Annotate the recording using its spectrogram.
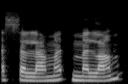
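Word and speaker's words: selamat malam: So first and foremost, I want to say good evening, and I don't know is if I'm saying it correctly. It's a salamat malam. Am I saying it correctly or not? Yes, it's correct.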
